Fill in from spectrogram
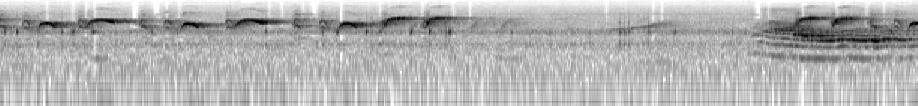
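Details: Sunbird singing in courtship, a fast series of thin, high chirps for about two seconds. A short quiet gap follows, then a lower, harmonic, wavering call near the end.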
